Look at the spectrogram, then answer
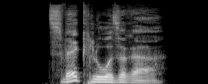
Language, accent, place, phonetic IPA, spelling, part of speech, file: German, Germany, Berlin, [ˈt͡svɛkˌloːzəʁɐ], zweckloserer, adjective, De-zweckloserer.ogg
- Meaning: inflection of zwecklos: 1. strong/mixed nominative masculine singular comparative degree 2. strong genitive/dative feminine singular comparative degree 3. strong genitive plural comparative degree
